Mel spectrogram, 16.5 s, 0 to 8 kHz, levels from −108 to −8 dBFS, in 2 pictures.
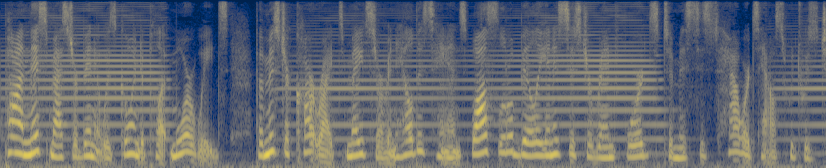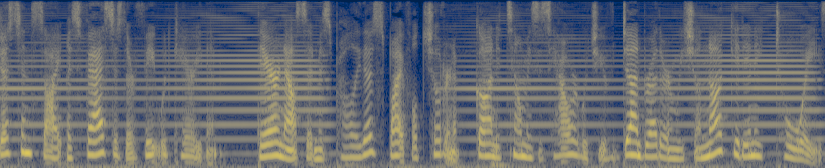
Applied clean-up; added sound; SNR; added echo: none; Bowed string instrument; 12 dB; none.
